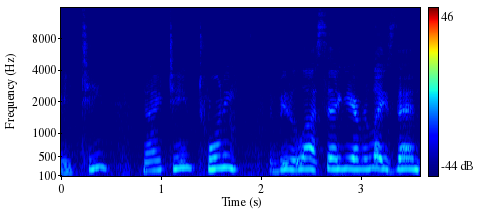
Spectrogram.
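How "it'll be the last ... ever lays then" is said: very high, coarse, laughed-through delivery. A man answers the boy's question about the chickens, with a coarse laugh. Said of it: "said the man with a coarse laugh".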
